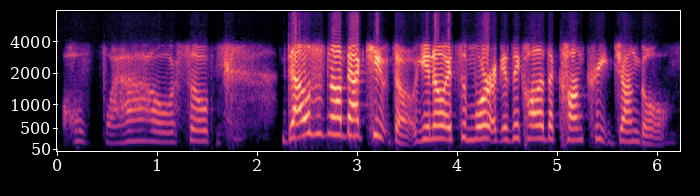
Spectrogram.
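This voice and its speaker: A woman's voice: on the high side, expressive, moderate pace, no room sound. A woman hosting a casual live interview, effusive and gushing, rambling with lots of fillers. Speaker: interview host. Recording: dry, tinny phone-like line.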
